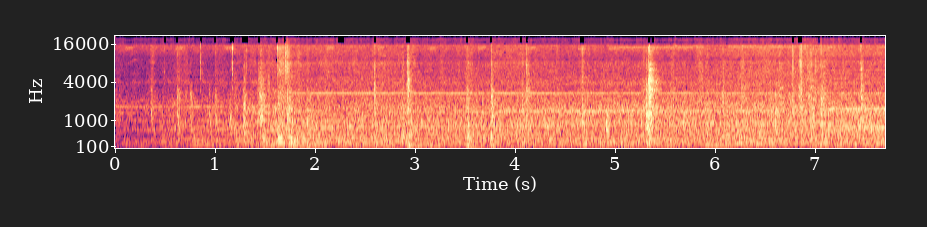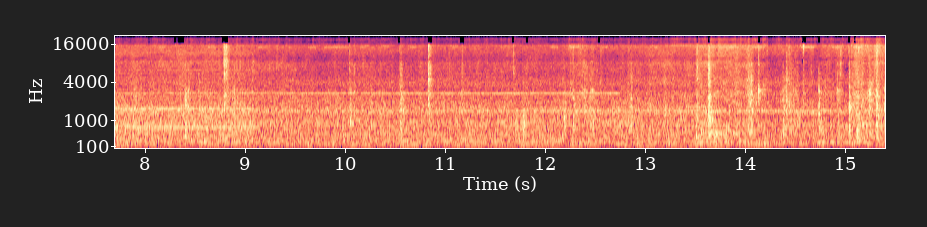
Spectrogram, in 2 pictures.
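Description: A Konica Minolta office printer runs a document job, giving a steady mechanical whir with thin whining tones and faint clicks across the whole stretch. No one speaks.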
